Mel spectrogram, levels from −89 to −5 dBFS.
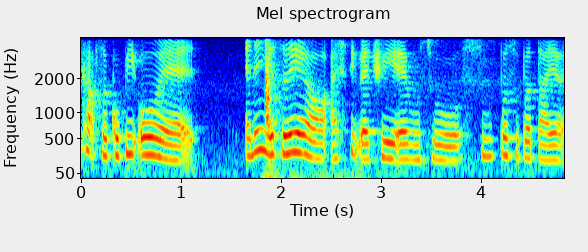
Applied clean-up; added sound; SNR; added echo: none; Splash, splatter; 7 dB; none.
